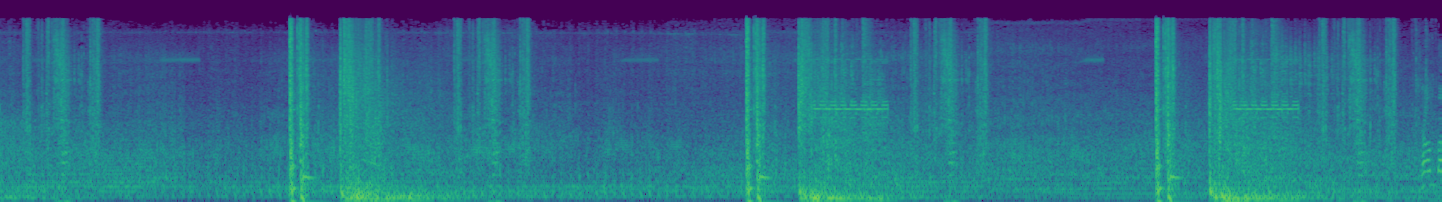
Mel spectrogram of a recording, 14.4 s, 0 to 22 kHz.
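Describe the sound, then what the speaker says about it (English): Grenade launcher firing in Call of Duty: Modern Warfare Remastered, four sharp loud booms spaced a few seconds apart, each followed by a rumbling blast tail over background ambience and faint talk. "now pop a grenade into windows 5,"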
